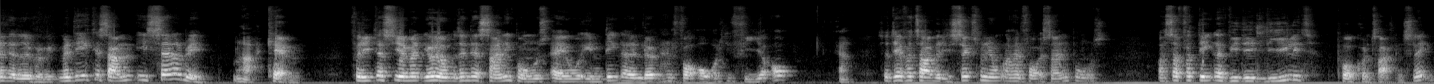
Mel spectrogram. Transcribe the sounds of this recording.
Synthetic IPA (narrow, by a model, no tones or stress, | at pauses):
deɐneð̩ˠøkʰo̝nomḭːmend̥e̝ɐe̝ɡ̥əd̥e̝sɑ̈məʔisænlʁi | kʰæb̥ | fɒd̥ḭːd̥ɑ̈siːɐmænjo̝̰jomend̥end̥eɐ̰sɑ̈ɪne̝ŋb̥o̝ːnusæɐjo̝e̝nd̥e̝̰ːlæd̥enløn̰ɦænfɒ̰ːʔɒʊ̰ɐd̥ifiːɐʔɒ̰ː | sɒ̽d̥æɐfɒ̽t͡sʰɑ̰̈ːʋid̥iseɡ̥smilijo̝̰ːnɐɦænfɒ̰ːisɑ̈ɪne̝ŋb̥o̝ːnusɒ̽sɒ̽fɒd̥e̝̰ːlɐʋid̥e̝liːlid̥pʰɒ̽kʰɒ̽nt͡sʰʁɑ̈ɡ̥d̥n̩sleŋ̰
